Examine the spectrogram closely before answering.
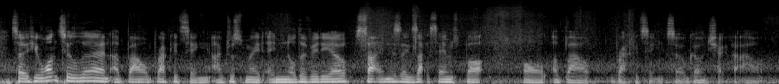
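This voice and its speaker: Noticeable noise sits in the background. Over it, a man's words come fairly quickly. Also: medium pitch for a man, ordinary pitch variation. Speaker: photography youtuber. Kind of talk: tutorial. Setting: outdoors.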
